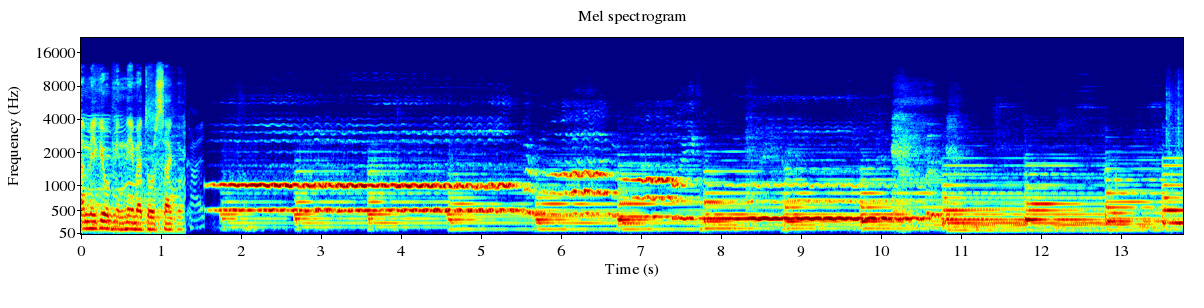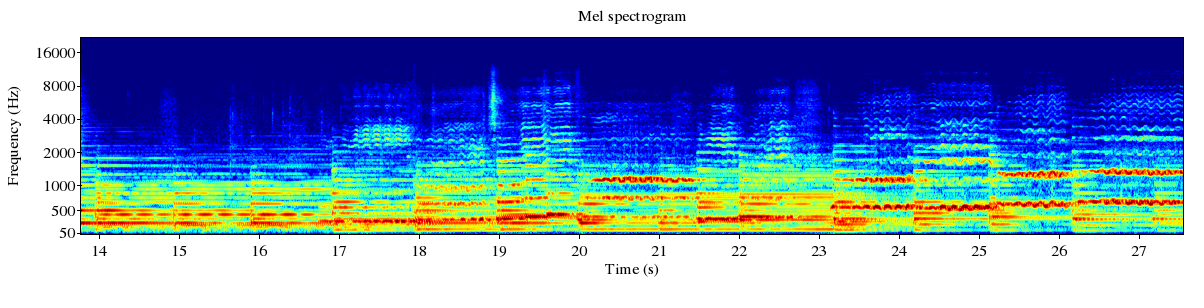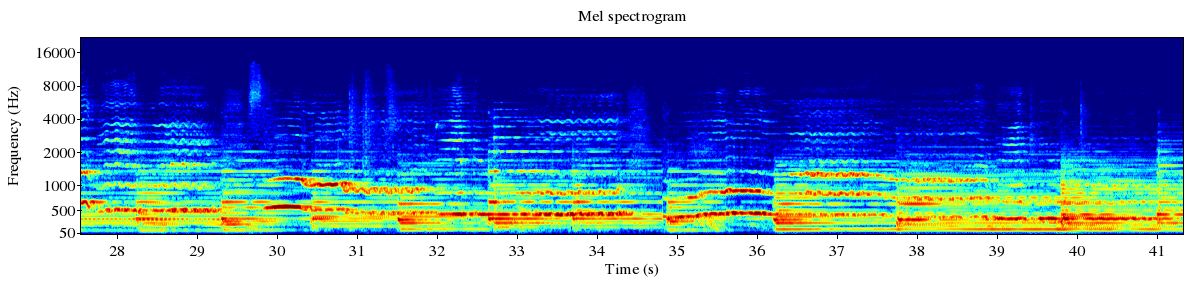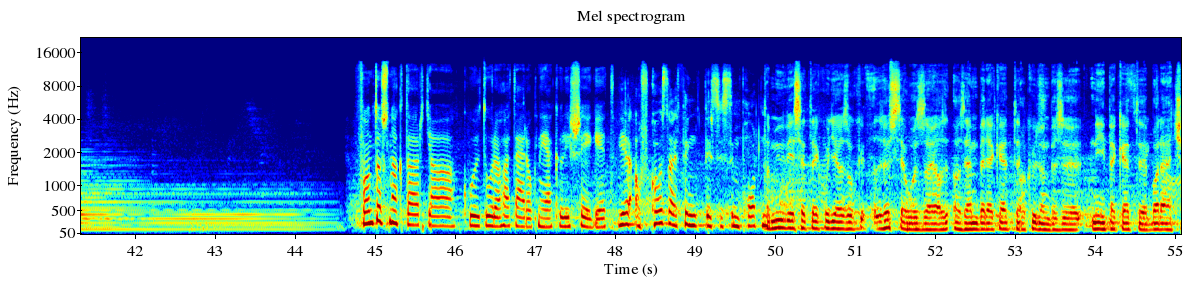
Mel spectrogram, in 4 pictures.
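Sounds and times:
operatic singing: 0.0s - 10.8s, 16.6s - 41.1s
piano chords: 0.0s - 44.8s.

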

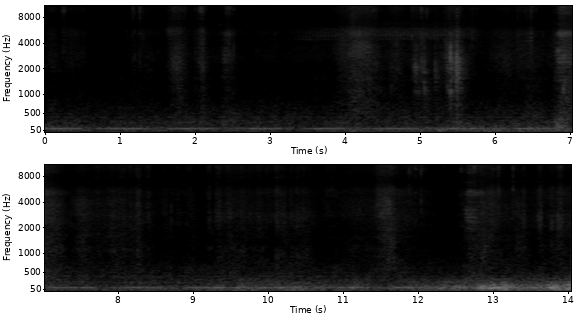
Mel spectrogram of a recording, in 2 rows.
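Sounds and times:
steady low hum: 0.0s - 14.0s
plastic plants scraping in sand: 6.3s - 14.0s.

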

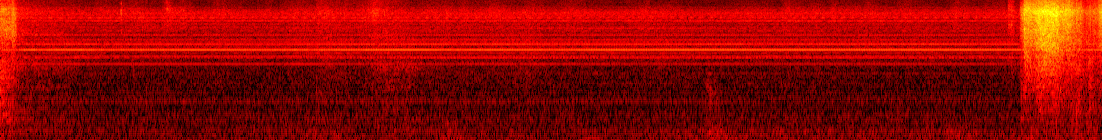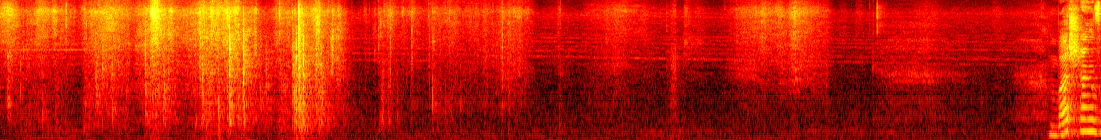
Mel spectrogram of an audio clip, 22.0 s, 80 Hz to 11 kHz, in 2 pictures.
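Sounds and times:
paper rustling and shuffling: 10.1s - 19.4s.

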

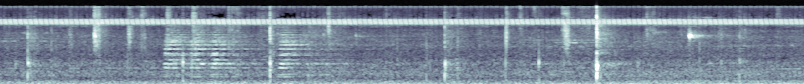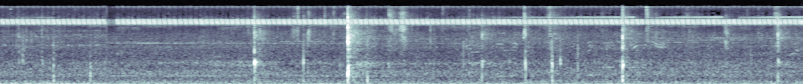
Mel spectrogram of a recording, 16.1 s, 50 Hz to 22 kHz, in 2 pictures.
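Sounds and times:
crickets chirring: 0.0s - 16.0s
racket hitting tennis ball: 4.4s - 6.3s, 10.6s - 12.2s.

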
